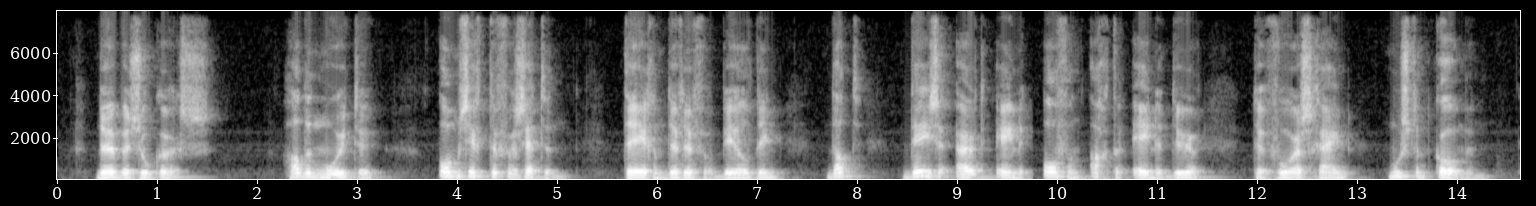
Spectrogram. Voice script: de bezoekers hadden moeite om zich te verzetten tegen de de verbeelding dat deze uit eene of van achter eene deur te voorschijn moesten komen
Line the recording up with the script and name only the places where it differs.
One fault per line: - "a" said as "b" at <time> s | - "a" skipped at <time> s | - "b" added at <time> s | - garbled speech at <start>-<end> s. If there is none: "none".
none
